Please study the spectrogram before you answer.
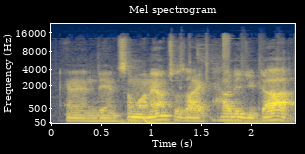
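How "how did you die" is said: ordinary talk, nothing marked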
